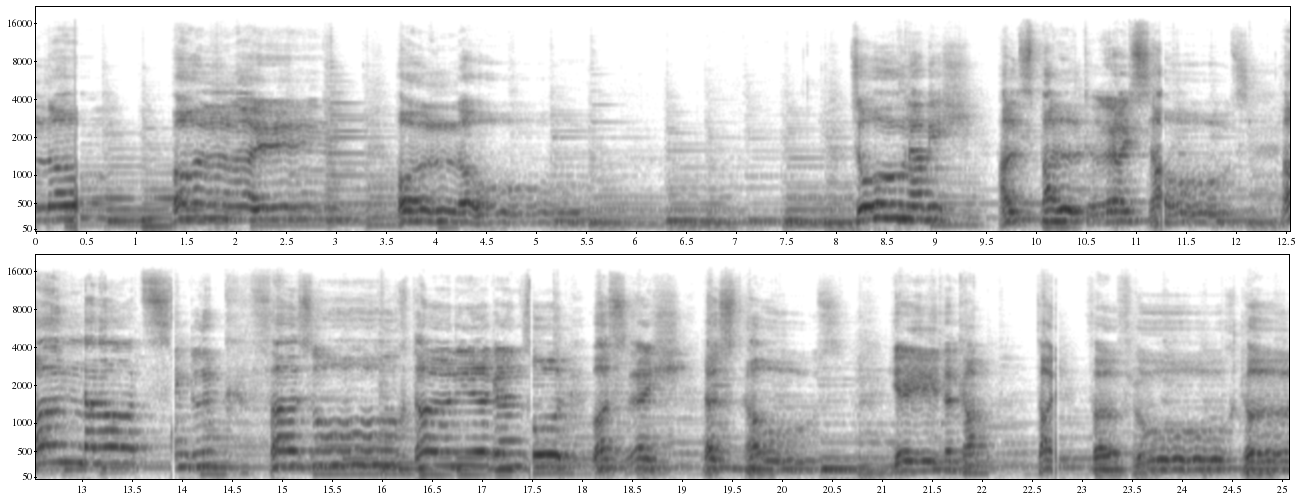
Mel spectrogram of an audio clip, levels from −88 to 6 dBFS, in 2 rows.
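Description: Five short bursts of damaged data in a compressed stream occur at 0.38–0.45, 11.22–11.29, 13.86–13.93, 17.44–17.51 and 22.69–22.77 s. Each lasts about 70–80 ms. Corrupted bytes leave the decoder misreading frames and hunting for the next valid header, giving a brief chirp, squawk, click or short hole.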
